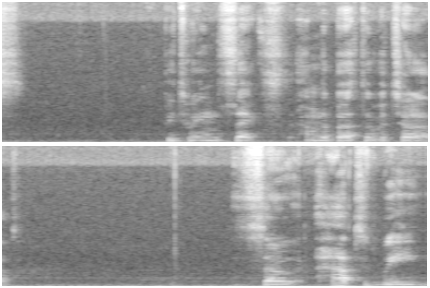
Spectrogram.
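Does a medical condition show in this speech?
Yes: brain injury.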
